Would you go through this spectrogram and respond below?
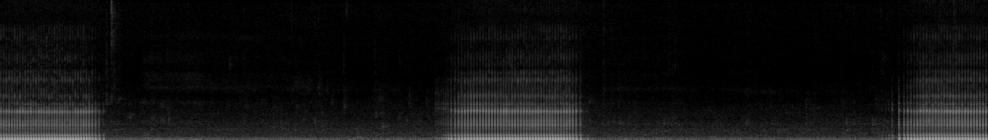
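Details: Deep, heavy rumbling snores about every four seconds with quiet gaps, from a sleeping English Bulldog after a lazy day; dog snoring.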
